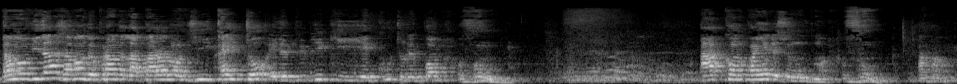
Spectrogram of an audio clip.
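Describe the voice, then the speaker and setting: Amid noticeable background noise, a man with a high pitch and lively intonation talks at a fairly slow pace, with long, frequent pauses. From Burkina Faso. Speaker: storyteller. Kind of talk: live storytelling performance to audience. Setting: theatre stage, live audience. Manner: lively, humorous, interactive.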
